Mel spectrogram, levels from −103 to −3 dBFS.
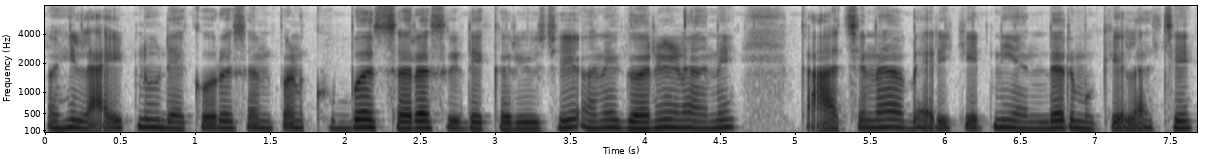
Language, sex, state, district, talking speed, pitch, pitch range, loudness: Gujarati, male, Gujarat, Valsad, 150 wpm, 165 Hz, 150-175 Hz, -17 LUFS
